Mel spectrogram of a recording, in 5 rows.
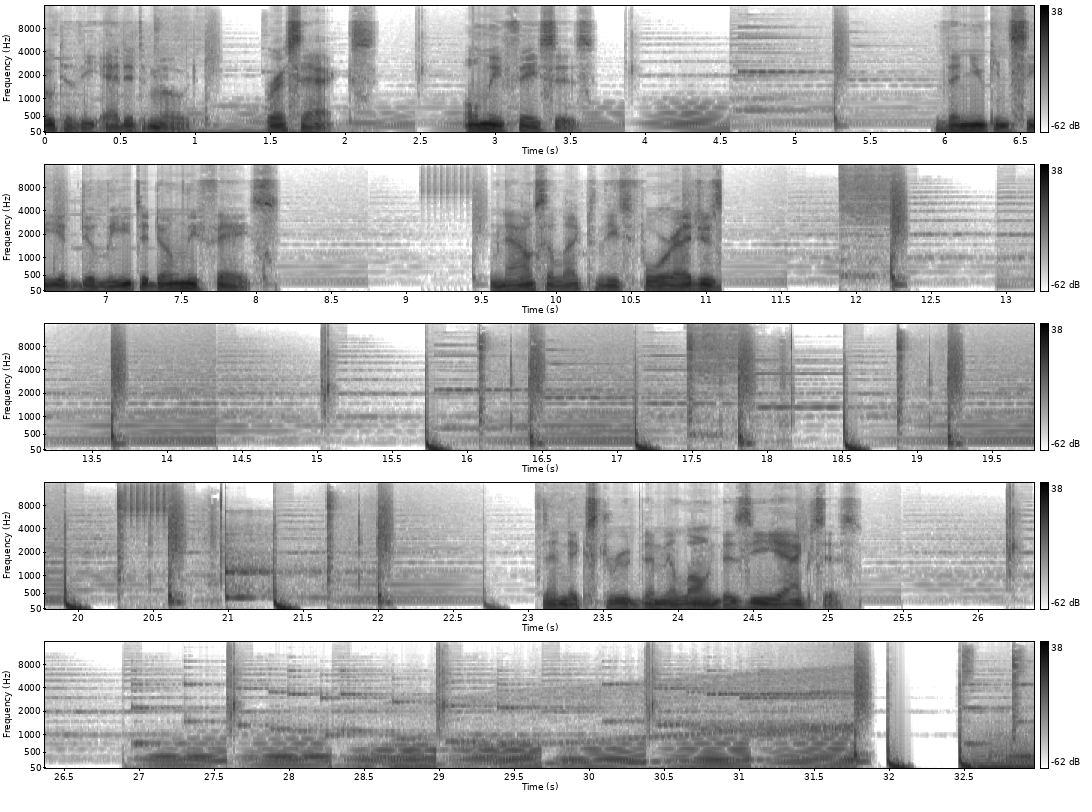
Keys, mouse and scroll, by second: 0.6 Tab, 2.2 x, 5.5-6.1 scroll up 2, 6.1-8.3 shift+middle drag, 8.3 click, 9.8 click, 11.6 shift+click, 12.4-14.4 middle drag, 14.4 shift+click, 15.1-16.8 middle drag, 16.8 shift+click, 18.4 KP_1, 20.9-23.2 shift+middle drag, 23.2 e.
